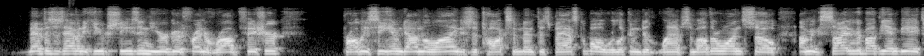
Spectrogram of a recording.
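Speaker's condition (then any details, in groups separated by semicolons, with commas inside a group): No condition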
